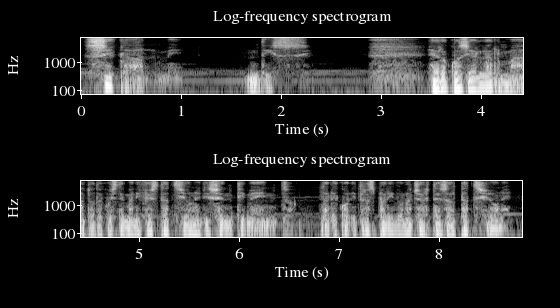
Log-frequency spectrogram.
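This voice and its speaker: A man with a low-pitched voice narrates a classic novel in the first person, measured and expressive. Faint music plays softly under his reading. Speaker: audiobook reader. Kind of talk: literary audiobook narration.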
